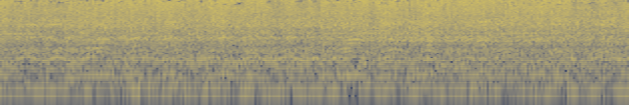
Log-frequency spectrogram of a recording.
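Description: A two-stroke chainsaw screams under load, ripping lengthwise through a hardwood log.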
